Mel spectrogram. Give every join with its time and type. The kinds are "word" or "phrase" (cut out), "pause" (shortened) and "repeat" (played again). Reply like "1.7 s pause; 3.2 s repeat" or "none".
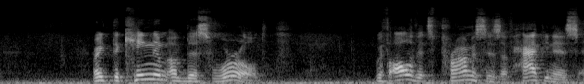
none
